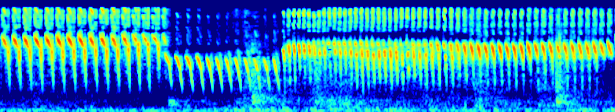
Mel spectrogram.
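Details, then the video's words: Loud canary training song of rapid trills: a high pulsing roll drops to a lower, faster series, then shifts into a steady, dense rolling trill that carries through to the end. "Your canary will NEVER STOP SINGING With this training song"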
